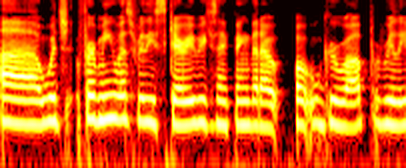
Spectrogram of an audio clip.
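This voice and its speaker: On a very clean recording with a silent background, a woman uses a plain, everyday voice at a medium pitch and a moderate pace. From Mexico, also raised in Chile and the US. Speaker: feminist activist and writer. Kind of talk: casual interview.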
